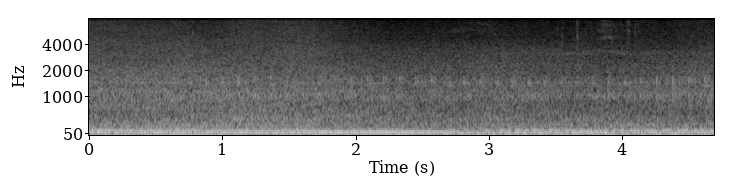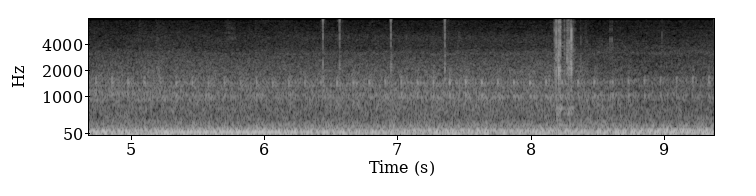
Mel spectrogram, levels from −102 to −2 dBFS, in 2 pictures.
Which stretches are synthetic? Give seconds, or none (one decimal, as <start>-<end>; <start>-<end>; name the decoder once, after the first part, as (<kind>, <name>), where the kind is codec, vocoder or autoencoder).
8.6-9.4 (vocoder, BigVGAN v2)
